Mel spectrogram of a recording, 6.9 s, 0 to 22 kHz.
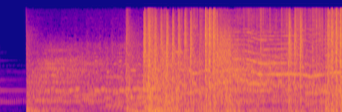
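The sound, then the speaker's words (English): .50 caliber machine gun fire at a checkpoint: a loud sustained roar starts abruptly, then thickens into dense, rapid bursts of heavy gunfire that continue unbroken to the end. “Keep firing with the 50 cals! Don't let them get past the checkpoint!”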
